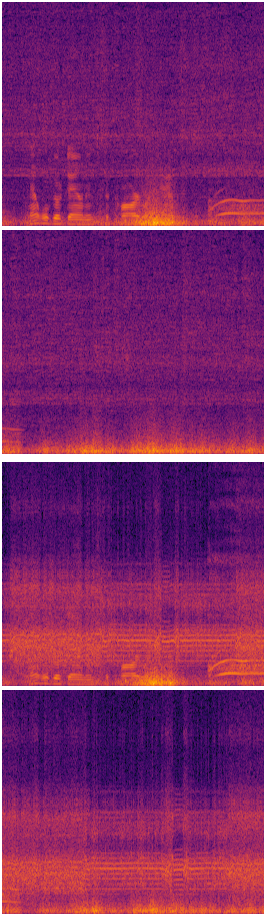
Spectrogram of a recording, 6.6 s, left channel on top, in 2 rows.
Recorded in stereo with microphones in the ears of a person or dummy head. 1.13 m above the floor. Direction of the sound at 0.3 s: Centre (ahead or behind).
